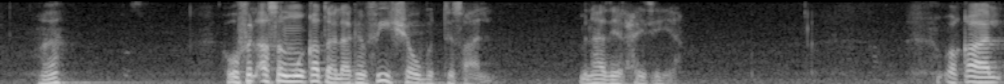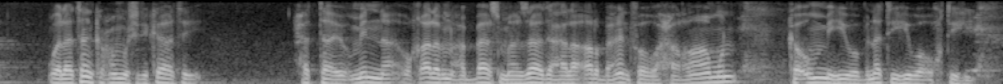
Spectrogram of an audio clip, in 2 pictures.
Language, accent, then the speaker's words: Arabic; Al-Qassim, Saudi Arabia; لا عندنا في القصيم كثير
